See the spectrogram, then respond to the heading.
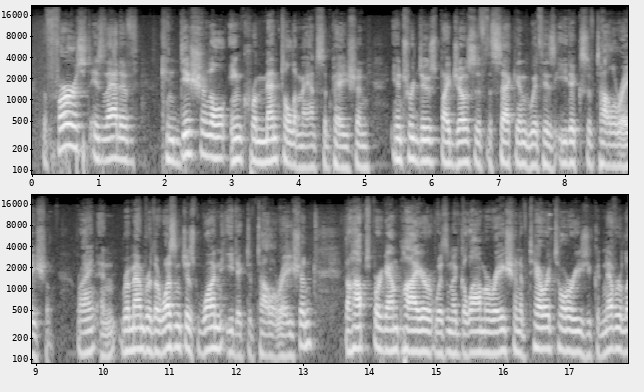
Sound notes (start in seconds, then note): none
